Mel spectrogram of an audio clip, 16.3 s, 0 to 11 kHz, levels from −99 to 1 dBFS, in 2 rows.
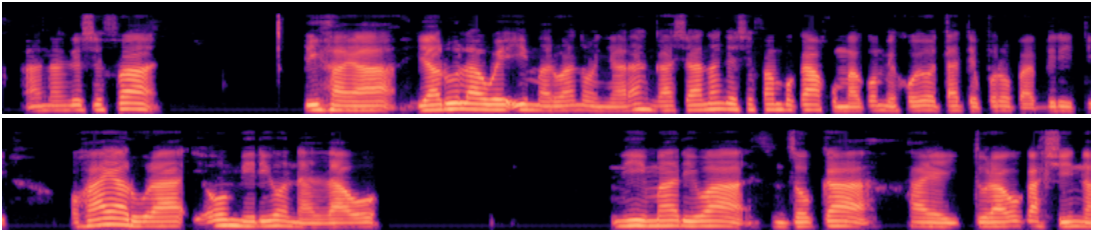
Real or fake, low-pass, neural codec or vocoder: real; 7.2 kHz; none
